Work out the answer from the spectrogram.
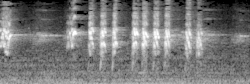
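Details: Caged black-winged starling heard as a lure to get stressed or silent birds singing: after a brief high note, a quick series of about ten sharp, even chips in a steady burst, ending in a faint thin whistle.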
